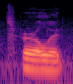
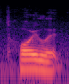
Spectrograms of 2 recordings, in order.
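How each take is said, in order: First: The vowel sounds like 'ur', Brooklyn pronunciation. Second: The vowel sounds like 'oy', standard pronunciation. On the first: The speaker calls it wrong. "not turlet" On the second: The speaker calls it right. "It's toilet"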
